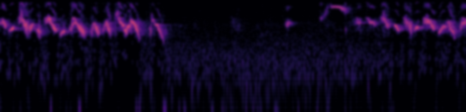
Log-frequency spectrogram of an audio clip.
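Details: A house finch delivers a rapid twittering warble, stops for about two seconds with one isolated chirp, then starts another bright slurred phrase.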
